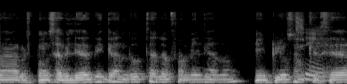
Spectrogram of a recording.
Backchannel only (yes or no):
yes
